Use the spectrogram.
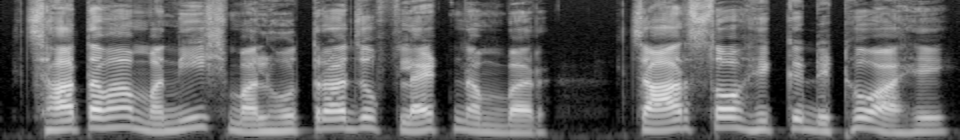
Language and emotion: Sindhi, neutral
